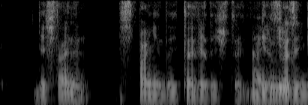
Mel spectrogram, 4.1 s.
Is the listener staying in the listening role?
Yes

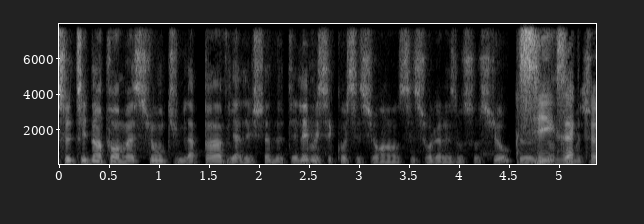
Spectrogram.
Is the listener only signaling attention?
No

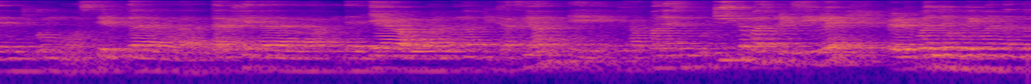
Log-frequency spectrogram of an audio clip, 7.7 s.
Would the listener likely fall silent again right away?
Yes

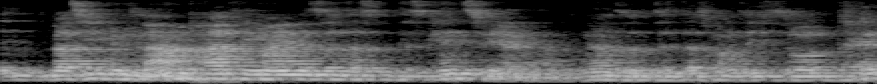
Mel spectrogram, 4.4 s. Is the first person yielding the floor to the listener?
No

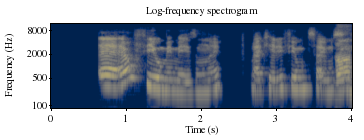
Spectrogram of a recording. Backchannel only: No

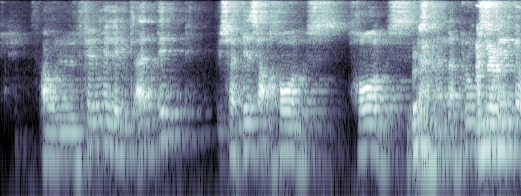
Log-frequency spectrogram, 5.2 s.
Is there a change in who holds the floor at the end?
No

